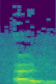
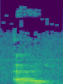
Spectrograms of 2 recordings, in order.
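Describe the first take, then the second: First: The final j is devoiced into an sh sound. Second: The same.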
